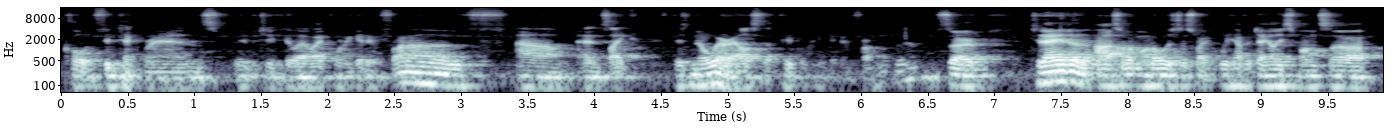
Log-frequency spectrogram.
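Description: A young man answering interview questions casually, haltingly thinking aloud as he goes. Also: low-pitched. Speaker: interview guest, newsletter founder. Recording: roomy echo, faint background noise.

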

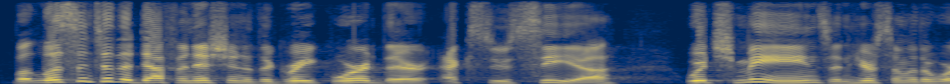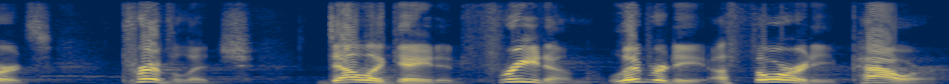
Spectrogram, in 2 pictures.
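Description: A man's voice: high voice, big pitch swings, moderate pace, sharp tone, big-room sound. A middle-aged man preaching a sermon in a conversational way, posing questions to his listeners.

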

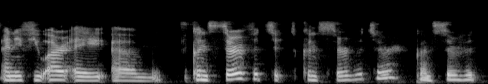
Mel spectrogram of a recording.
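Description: A woman's voice: mid-range voice, a little slow, gravelly. Female interview guest, native French speaker, conversational explainer, mid-range voice, muffled lo-fi audio. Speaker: interview guest, activist technologist.

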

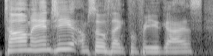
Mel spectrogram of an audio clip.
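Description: A man's voice: high voice, moderate pace, clear, resonant tone, dry recording. A male pastor preaching a sermon in an earnest, explanatory way. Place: church.

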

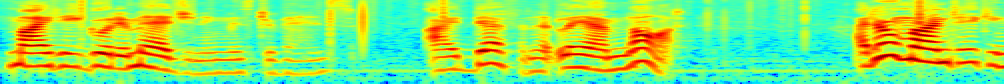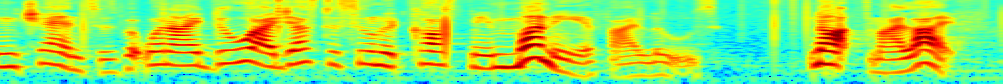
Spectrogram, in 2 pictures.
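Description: Brassy, bright-voiced Broadway star. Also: female voice, fairly high pitch, expressive, normal speed, rough recording. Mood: brisk, wisecracking. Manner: slangy, flippant, direct. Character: brassy, wisecracking female Broadway stage star. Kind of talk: old-time radio drama acting. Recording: old radio recording with faint noise.

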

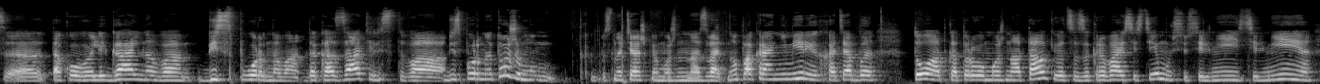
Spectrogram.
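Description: A woman speaking as a guest in a spontaneous podcast discussion, giving winding explanations with hesitant phrasing. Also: medium pitch.

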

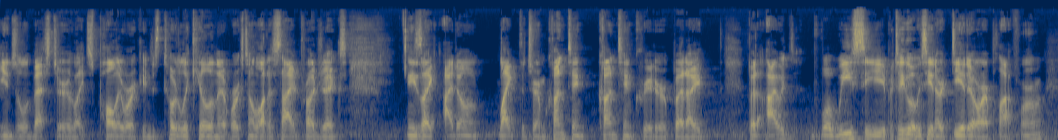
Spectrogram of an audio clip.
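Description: A man's voice: sits low, fairly bright tone, slight background noise. A Northern Irish man hosting a podcast, rambling casually with many fillers and restarts. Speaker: podcast host.

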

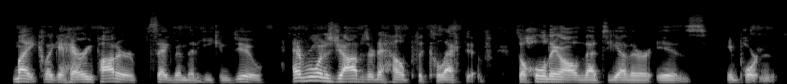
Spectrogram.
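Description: A man's voice: lowish voice, no echo, lo-fi sound. A man speaking as an interview guest in a casual, chatty, explanatory way, often dropping in "like". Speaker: interview guest, podcast company creative head.

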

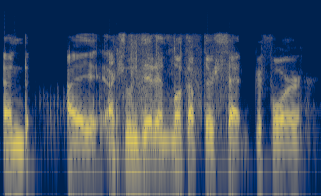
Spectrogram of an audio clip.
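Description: A man's voice: medium pitch, fairly even intonation, normal speed, dull audio, a little hiss or hum. A man talking casually as a podcast guest, rambling with many fillers.

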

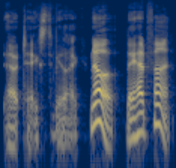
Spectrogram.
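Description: Podcast co-host, man, gravelly voice, dry close recording, wry. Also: medium pitch, sing-song, moderate pace, no room sound. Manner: wry, joking. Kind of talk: casual chat.

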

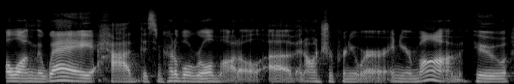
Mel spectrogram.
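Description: Very low-pitched, creaky young woman hosting. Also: moderate pace, fairly bright tone. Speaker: podcast host. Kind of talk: scripted introduction and interview questions.

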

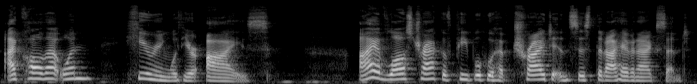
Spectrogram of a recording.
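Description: A woman's voice: medium pitch, moderate pace, fairly bright tone. Wry woman with a Chicago accent. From Chicago, USA. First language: English. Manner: wry, pointed and dryly humorous. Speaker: video essayist. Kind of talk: scripted commentary.

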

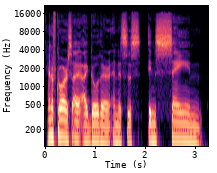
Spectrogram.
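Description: A man in his thirties who grew up in India talks casually as a podcast guest, his voice gravelly with fry. He stumbles through many restarts and fillers, then livens up to act out the people he quotes. The sound is dry and close. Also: medium pitch, a little slow, dry recording. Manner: hesitant, lots of stammered restarts and fillers; animated, acts out quoted voices, laughs. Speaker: podcast guest, creative director. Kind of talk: casual interview storytelling.

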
